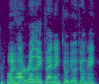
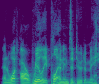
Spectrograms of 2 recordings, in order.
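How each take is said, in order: First: Mocking. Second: Laughing. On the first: Mocking the misread line. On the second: Real, not acted. Mocking misread line.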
